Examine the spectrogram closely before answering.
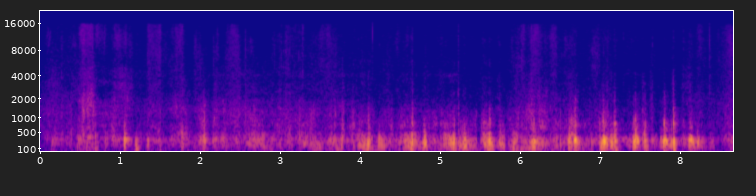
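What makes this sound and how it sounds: Fingertips tap and scratch the upper and the textured sole edge of an empty white leather sneaker with a thick rubber sole. Soft, dull knocks with a warm low-mid body and no ring mix with a faint scratchy rustle, coming in an uneven, unhurried rhythm that grows busier toward the end.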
